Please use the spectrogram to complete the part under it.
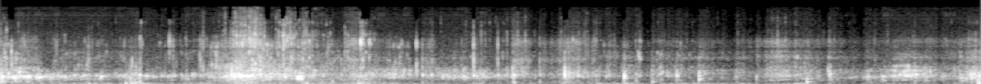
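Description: Air bubbles rush and gurgle close by underwater.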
